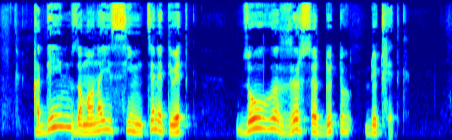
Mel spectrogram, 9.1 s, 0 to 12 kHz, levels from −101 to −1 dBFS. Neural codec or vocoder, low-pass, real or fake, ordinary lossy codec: none; 10.8 kHz; real; MP3, 48 kbps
